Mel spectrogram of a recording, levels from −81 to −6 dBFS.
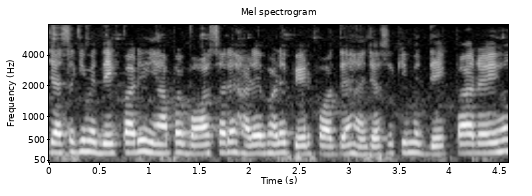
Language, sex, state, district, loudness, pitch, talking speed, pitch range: Hindi, female, Bihar, Katihar, -14 LUFS, 205 Hz, 315 wpm, 190-215 Hz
